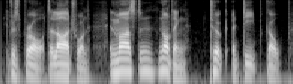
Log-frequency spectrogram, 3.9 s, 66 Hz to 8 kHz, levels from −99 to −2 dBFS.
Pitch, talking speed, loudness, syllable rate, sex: 95 Hz, 200 wpm, -19 LUFS, 5.3 syllables/s, male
